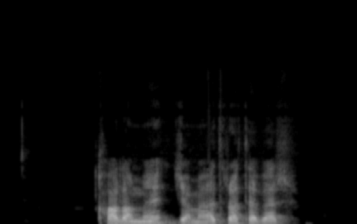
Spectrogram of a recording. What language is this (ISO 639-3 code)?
zza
